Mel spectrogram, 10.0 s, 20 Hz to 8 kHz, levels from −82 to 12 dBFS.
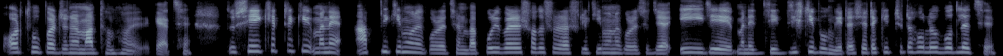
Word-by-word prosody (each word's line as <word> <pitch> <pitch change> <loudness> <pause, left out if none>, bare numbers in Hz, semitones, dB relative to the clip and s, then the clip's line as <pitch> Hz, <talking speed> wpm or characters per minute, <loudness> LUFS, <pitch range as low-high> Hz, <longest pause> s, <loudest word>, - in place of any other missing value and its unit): অর্থ 245 - -2
উপার্জনের 210 -3 +1
মাধ্যম 195 -2 -1
হয়ে - - -9 0.2
গেছে। - - 0 0.4
তো - - -10
সেই 290 0 +10
ক্ষেত্রে 315 0 -1
কি 300 - +5
মানে 235 0 +4 0.3
আপনি 280 - -8
কি 270 - 0
মনে 235 -2 -1
করেছেন 190 -1 -4
বা 180 - +1
পরিবারের 235 0 +3
সদস্যরা 235 -3 -4
আসলে 205 0 -8
কি 210 - -6
মনে 205 0 -5
করেছেন 185 +1 -6
যে - - +6 0.3
এই 235 - +5
যে 210 - +3 0.2
মানে 195 0 -2 0.2
যে 205 - +1 0.2
দৃষ্টিভঙ্গিটা 225 -8 +1
সেটা 220 0 0
কিছুটা 245 +1 -5
হলেও 250 -1 -5
বদলেছে? 240 -1 -1
230 Hz, 185 wpm, -26 LUFS, 205-245 Hz, 0.4 s, সেই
